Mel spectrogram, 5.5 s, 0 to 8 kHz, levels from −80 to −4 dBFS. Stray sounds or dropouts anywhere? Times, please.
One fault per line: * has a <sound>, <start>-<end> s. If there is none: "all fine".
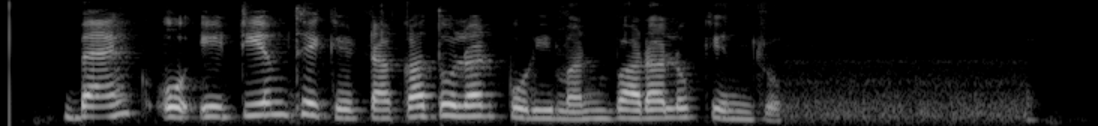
all fine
